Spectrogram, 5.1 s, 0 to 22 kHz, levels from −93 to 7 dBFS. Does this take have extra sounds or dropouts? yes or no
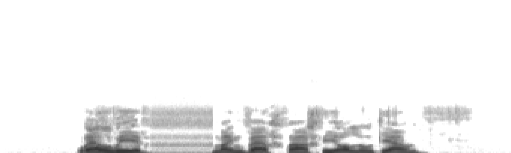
no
